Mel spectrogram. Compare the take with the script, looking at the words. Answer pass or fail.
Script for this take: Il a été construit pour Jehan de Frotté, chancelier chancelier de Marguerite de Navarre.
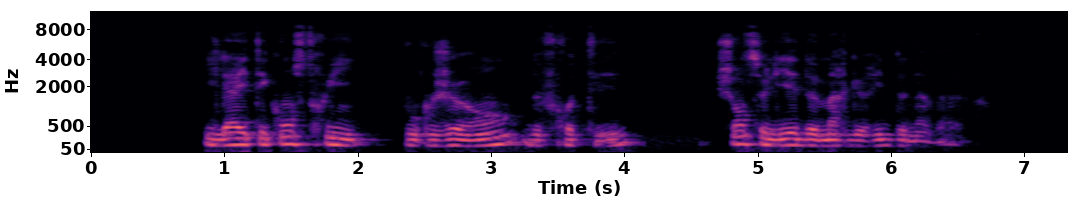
fail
